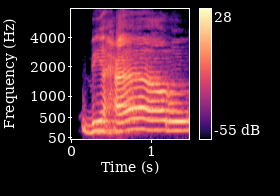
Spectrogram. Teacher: ہا کو حلق سے نکال کر کے پڑھیں گے، بہارو نہیں پڑھنا ہے۔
